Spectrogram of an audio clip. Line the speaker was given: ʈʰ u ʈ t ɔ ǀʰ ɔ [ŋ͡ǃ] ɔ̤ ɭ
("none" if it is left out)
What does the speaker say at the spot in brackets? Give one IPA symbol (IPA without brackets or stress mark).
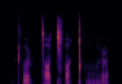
ǃʰ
